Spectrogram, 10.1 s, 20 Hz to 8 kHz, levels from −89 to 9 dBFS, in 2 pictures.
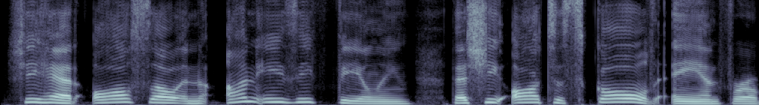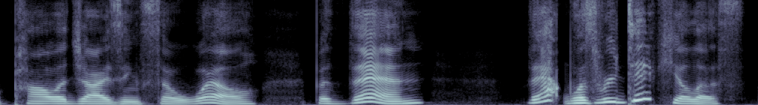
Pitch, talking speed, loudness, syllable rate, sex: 200 Hz, 125 wpm, -18 LUFS, 4.0 syllables/s, female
